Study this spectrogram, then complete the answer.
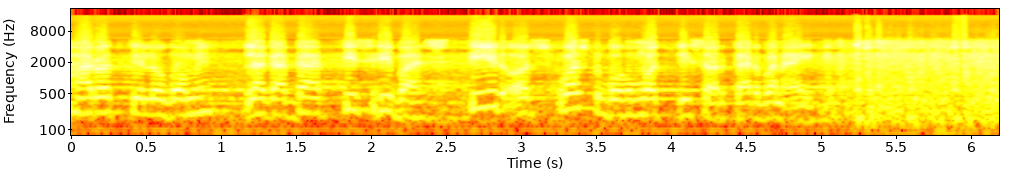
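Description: An elderly woman speaks formally into a microphone, in a large echoing hall.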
